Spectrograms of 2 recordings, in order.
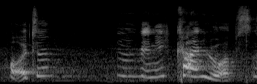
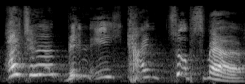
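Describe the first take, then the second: First: Put-on subdued, halting child's announcement; feeble child. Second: Put-on loud, high, jubilant child; beaming. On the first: Pale Bruno tells Mama in the kitchen, feebly. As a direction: hesitate after the first word, weakly. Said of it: "Er war ganz blass". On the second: Recovered Bruno hops into Mama's kitchen, beaming loudly. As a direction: burst out with the good news. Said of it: "strahlte Bruno". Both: A narrator's reading.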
